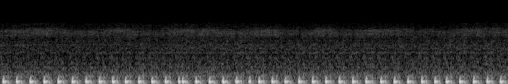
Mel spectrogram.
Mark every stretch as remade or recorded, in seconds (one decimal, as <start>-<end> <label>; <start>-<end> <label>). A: 0.0-1.8 recorded; 1.8-2.5 remade; 2.5-5.1 recorded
